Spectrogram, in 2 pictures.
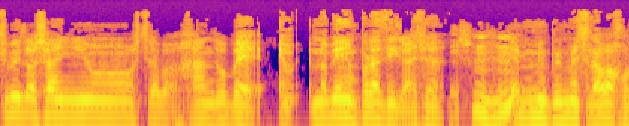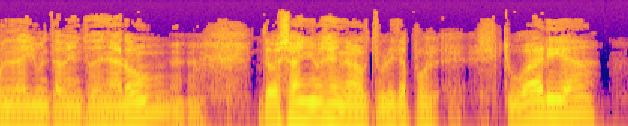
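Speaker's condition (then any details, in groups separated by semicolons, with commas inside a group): Down syndrome; 48 years old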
